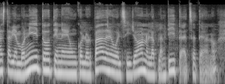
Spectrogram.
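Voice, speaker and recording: This woman has a plain, everyday voice at a medium pitch with ordinary pitch variation. She talks at a moderate pace in a very clean recording with a silent background. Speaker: psychotherapist. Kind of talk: interview.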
